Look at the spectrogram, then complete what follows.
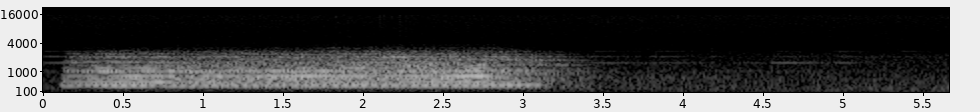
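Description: A BNSF freight locomotive's air horn sounding one long blast of several notes at once, lasting about three seconds and then stopping, leaving the faint rumble of the approaching train.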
